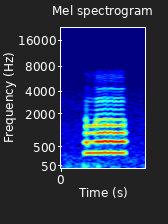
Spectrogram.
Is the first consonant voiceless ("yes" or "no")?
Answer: no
